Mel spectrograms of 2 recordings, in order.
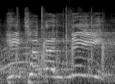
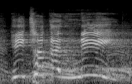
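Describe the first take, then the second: No difference in how they are said.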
